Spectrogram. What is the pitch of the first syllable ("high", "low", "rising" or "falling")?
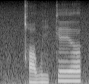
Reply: low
